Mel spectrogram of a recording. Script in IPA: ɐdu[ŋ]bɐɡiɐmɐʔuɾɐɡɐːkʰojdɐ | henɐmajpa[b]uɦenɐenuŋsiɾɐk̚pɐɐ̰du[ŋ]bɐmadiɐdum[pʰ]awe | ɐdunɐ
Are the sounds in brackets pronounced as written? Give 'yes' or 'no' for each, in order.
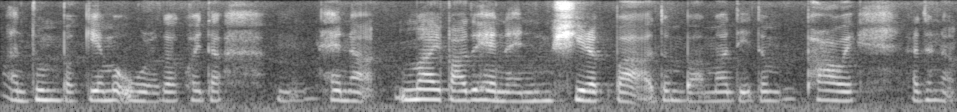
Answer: no, no, no, yes

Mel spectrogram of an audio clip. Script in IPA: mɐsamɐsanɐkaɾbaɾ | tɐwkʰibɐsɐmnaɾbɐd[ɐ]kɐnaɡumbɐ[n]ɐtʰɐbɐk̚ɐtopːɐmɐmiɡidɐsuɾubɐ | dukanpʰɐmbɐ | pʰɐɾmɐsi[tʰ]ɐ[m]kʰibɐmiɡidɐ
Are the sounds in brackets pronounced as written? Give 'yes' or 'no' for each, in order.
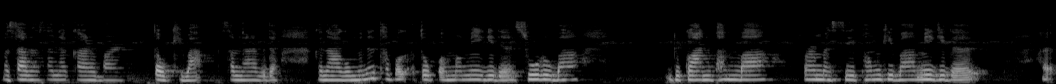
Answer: yes, yes, no, yes

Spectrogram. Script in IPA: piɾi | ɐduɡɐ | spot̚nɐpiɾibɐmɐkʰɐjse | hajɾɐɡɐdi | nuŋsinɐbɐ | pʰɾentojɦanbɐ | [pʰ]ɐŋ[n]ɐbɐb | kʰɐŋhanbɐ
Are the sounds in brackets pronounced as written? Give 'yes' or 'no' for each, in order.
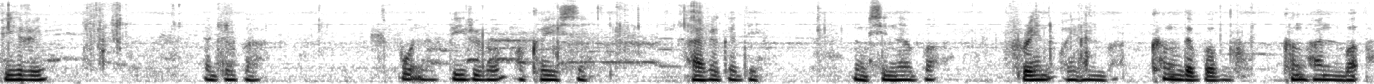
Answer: no, no

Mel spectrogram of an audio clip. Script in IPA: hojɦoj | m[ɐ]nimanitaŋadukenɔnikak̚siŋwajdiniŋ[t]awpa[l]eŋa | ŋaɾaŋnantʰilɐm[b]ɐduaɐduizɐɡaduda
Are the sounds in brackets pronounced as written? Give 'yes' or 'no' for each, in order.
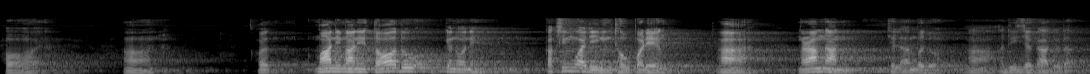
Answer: no, no, no, yes

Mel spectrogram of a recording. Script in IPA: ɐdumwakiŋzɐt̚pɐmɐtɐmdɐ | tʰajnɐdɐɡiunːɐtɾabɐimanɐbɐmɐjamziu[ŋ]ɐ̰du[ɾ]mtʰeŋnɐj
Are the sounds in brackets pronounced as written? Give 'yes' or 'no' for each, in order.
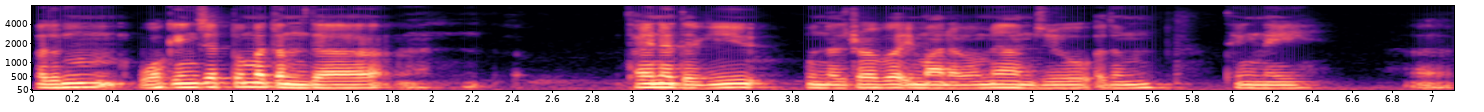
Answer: no, no

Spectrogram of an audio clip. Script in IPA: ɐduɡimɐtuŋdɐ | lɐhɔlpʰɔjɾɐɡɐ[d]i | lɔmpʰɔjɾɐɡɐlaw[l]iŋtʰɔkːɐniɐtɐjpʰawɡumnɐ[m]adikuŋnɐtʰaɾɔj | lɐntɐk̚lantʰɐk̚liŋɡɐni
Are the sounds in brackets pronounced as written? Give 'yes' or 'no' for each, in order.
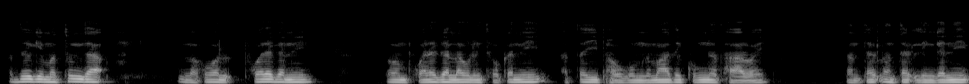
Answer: no, yes, yes

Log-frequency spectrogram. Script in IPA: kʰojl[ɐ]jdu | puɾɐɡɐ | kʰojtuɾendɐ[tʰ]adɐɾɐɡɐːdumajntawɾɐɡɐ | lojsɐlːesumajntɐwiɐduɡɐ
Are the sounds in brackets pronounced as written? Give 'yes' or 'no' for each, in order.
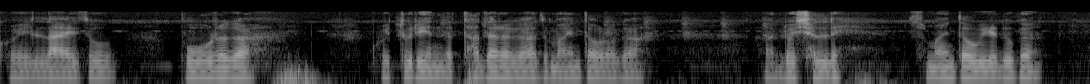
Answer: no, yes

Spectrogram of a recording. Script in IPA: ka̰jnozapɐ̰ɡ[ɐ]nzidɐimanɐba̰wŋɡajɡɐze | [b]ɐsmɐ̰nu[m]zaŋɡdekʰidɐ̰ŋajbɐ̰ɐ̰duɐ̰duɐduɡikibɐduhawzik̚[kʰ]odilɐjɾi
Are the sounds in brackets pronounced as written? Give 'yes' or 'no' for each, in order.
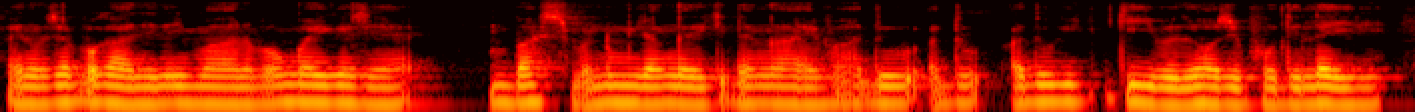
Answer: no, yes, no, no

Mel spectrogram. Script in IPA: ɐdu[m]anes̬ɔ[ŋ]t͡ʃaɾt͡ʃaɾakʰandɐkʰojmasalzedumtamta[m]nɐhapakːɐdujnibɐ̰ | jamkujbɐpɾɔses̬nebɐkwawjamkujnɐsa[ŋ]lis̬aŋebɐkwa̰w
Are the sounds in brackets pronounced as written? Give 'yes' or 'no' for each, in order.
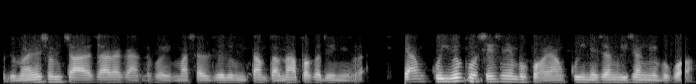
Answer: yes, no, yes, yes

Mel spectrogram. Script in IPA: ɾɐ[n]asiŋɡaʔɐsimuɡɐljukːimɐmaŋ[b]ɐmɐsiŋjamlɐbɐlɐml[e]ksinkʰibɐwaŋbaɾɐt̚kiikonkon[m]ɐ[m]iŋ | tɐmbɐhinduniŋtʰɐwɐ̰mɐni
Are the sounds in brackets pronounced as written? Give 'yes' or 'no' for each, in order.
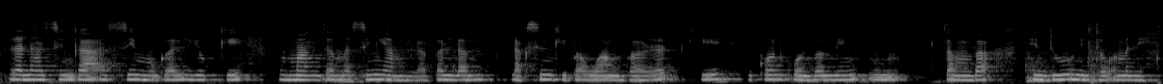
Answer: yes, no, no, no, yes

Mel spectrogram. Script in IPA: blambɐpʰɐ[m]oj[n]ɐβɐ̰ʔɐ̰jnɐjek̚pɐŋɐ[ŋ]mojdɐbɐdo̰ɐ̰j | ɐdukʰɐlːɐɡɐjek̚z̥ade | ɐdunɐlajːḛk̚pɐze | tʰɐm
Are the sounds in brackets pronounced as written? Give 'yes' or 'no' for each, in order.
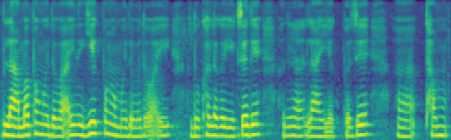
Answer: no, no, no

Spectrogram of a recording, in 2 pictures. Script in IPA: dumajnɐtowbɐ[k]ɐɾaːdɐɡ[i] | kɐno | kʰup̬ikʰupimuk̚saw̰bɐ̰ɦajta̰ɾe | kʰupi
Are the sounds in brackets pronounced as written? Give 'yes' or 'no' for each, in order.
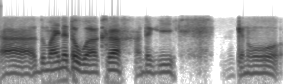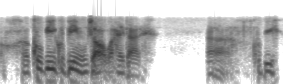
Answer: no, yes

